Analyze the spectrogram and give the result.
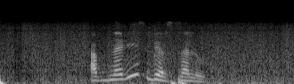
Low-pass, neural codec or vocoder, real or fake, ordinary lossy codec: none; none; real; none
